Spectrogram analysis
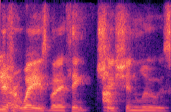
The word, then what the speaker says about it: Cixin Liu: whose video I watched said it was pronounced Cixin Liu. I don't know if I'm saying that wrong, because like in the audiobook it wasn't pronounced like that. It was pronounced a little bit differently. So the audio was Cixin Liu. It was instead of she, it's Shay.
